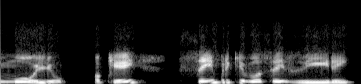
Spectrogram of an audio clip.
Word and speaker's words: molho: Eh, a ver, Nieves, como nós fazemos a leitura dessas duas primeiras palavras? Ilha, molho. Isso. Perfeito. Então, observem a pronúncia da colega de vocês. Ilha e molho, OK?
